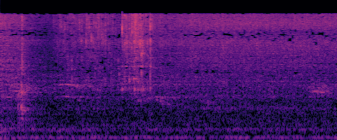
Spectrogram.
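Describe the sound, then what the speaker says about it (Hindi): Water being poured into a pot of black gram (kala chana) with spices, a steady splashing, filling sound running continuously at moderate volume with no talk. "हमने पानी इसमें डाल दिया है"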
